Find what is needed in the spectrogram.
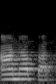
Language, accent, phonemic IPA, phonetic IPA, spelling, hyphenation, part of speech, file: Armenian, Eastern Armenian, /ɑnɑˈpɑt/, [ɑnɑpɑ́t], անապատ, ա‧նա‧պատ, noun / adjective, Hy-անապատ.ogg
- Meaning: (noun) 1. desert 2. hermitage; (adjective) desert, uninhabited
